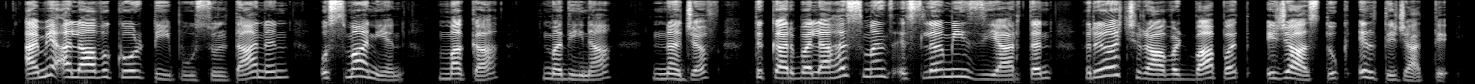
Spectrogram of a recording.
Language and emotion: Kashmiri, neutral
